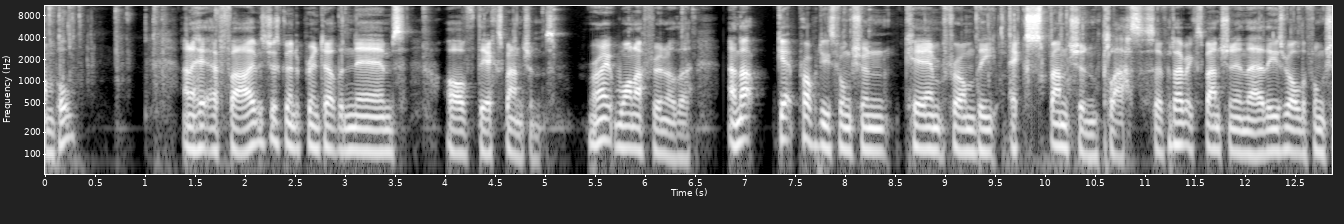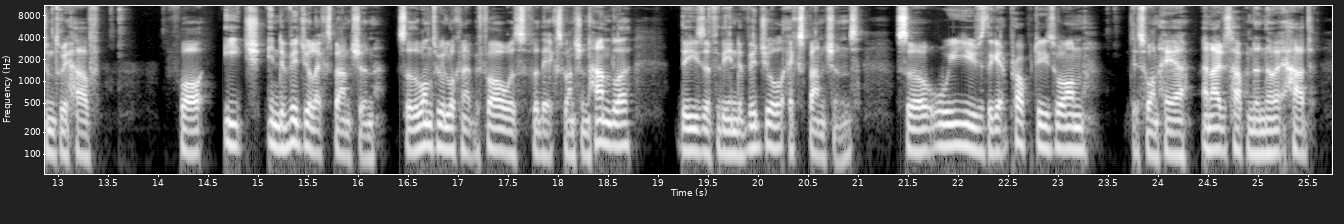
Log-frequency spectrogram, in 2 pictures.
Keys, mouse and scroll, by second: 2.8 click, 3.6-6.8 drag, 7.9 click, 8.1 click, 12.2 click.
